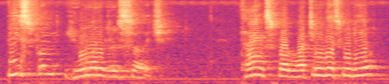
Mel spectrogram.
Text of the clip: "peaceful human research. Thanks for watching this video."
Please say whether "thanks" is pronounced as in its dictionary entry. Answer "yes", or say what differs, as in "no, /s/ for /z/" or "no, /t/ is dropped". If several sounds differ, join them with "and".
no, /t/ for /θ/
